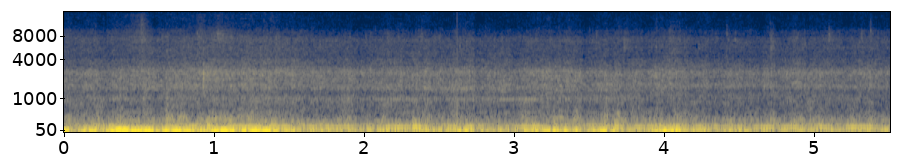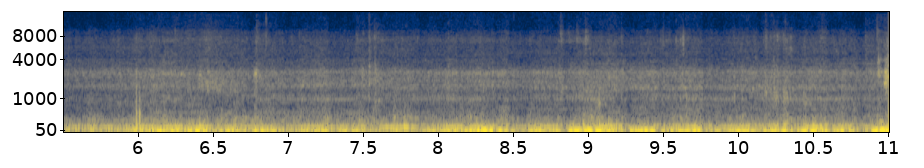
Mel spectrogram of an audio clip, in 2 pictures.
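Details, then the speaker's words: Beko WTIK84121 washing machine on Cottons 60 main wash: low, steady droning motor hum under normal irregular water sloshing, not normally audible. Unusual motor drone, cause unknown. "like that water sloshing and things is normal but you can't normally hear that motor sound I don't know what it is"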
